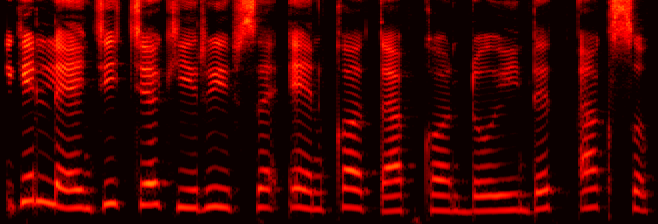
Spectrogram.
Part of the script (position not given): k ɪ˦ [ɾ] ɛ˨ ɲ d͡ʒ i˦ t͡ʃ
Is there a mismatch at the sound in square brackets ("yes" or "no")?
yes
